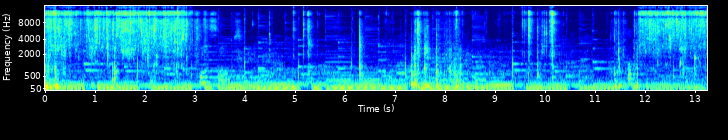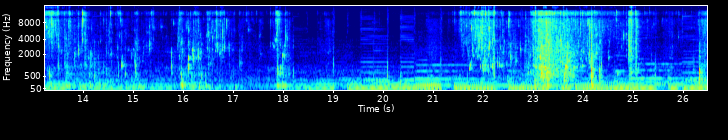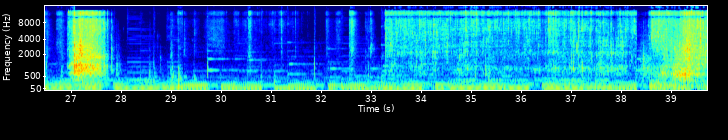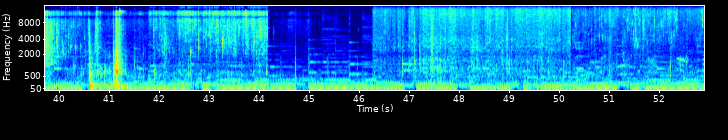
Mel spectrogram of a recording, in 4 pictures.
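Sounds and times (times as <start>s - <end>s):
food washed in bowl of water: 0.0s - 3.0s, 33.3s - 40.8s
background music: 0.0s - 52.9s
kitchen tap running: 33.3s - 40.9s.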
